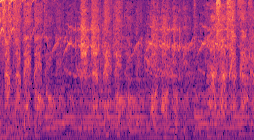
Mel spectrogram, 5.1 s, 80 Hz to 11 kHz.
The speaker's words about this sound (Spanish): Amo el canto del cenzontle, Pájaro de 400 voces.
